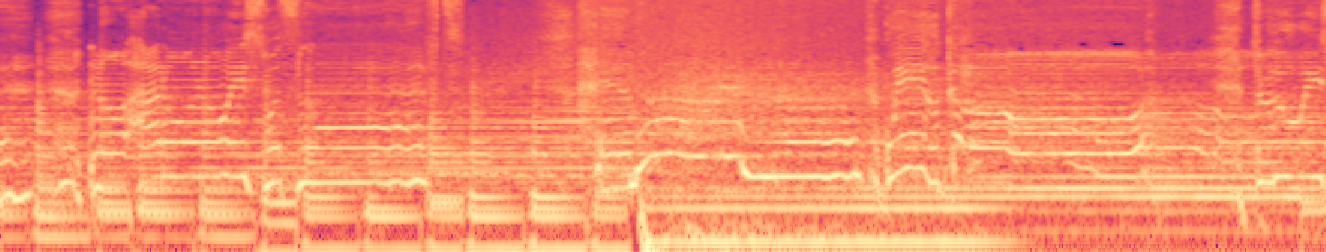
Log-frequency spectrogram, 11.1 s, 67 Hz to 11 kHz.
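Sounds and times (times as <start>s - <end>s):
pop song: 0.0s - 11.0s.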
